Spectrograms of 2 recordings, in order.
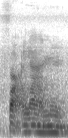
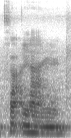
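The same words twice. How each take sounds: The two takes are said the same way.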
